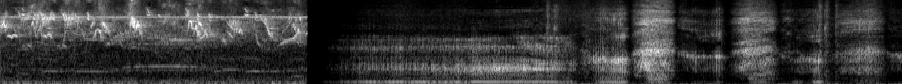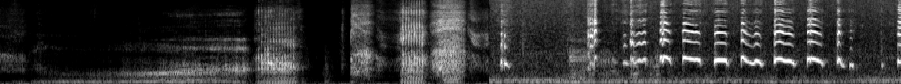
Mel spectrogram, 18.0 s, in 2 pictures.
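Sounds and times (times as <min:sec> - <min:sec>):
cat giving harsh throaty calls: 0:03.2 - 0:09.6, 0:10.6 - 0:14.2
steady low hum: 0:13.6 - 0:18.0.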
